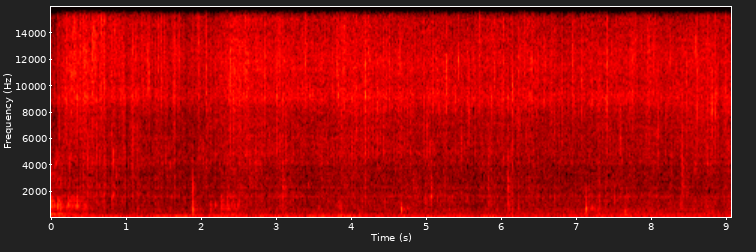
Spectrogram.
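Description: Roughly chopped onions frying for misal pav, a constant close sizzle with occasional light taps of a spoon against the pan.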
